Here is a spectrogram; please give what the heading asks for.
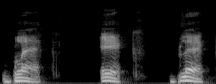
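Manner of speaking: ब्लैक as one syllable, no extra vowel; ब्लैक in one clean syllable. Shown as a demonstration. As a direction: keep ब्लैक tight, bl together. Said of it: "और इसको ब्लैक".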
